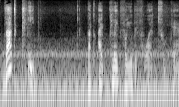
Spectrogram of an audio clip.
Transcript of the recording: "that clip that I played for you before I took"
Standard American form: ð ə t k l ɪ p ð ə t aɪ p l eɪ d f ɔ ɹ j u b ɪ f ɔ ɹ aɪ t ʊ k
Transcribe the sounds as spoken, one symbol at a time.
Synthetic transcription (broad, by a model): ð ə t k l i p ð ə t aɪ p l eɪ d f ɔ ɹ j u b ɪ f ɔ ɹ aɪ t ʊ k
